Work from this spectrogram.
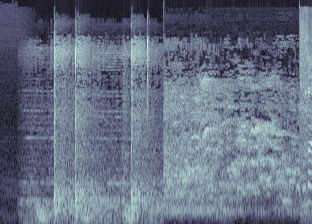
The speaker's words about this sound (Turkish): İstanbul Esenyurt'taki sokak düğününde atılan havai fişek bir binanın çatısını yaktı.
